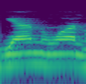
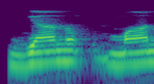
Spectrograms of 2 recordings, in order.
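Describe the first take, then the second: First: ज्ञानवान with a clear व; correct form. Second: ज्ञानमान said slow and clear; wrong form, slowly. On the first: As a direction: say ज्ञानवान, with व not म. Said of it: "ज्ञानवान होता है". (ज्ञानवान में व साफ़) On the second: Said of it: "ज्ञानमान में नहीं". (ज्ञानमान धीरे-धीरे) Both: Shown as a demonstration.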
